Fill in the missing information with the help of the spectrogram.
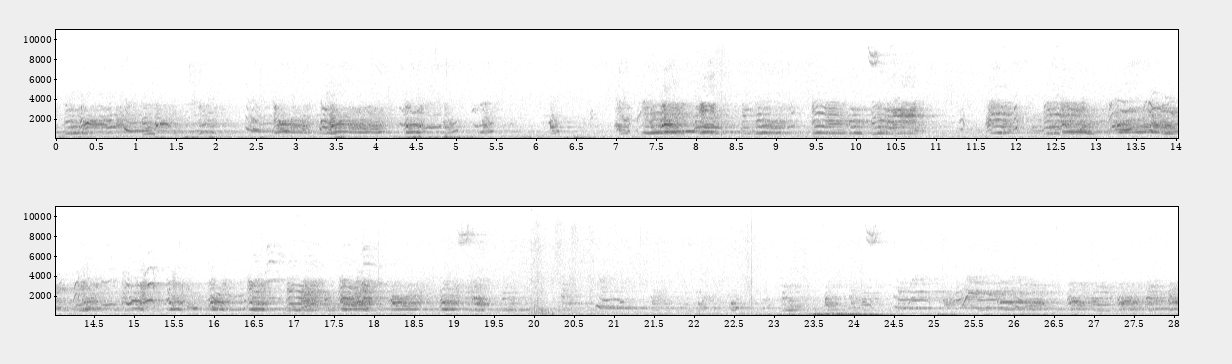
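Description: A pack of rabbit beagles baying on a rabbit's trail, many voices overlapping in a steady run of calls, which tells that the dogs are on the scent. A few low rumbles on the microphone, the loudest about two-thirds of the way through.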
